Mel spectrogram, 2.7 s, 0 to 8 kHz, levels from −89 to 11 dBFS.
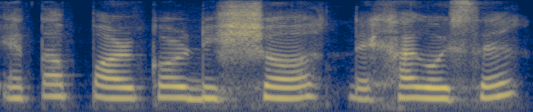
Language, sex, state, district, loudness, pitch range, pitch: Assamese, female, Assam, Kamrup Metropolitan, -16 LUFS, 260-285 Hz, 270 Hz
